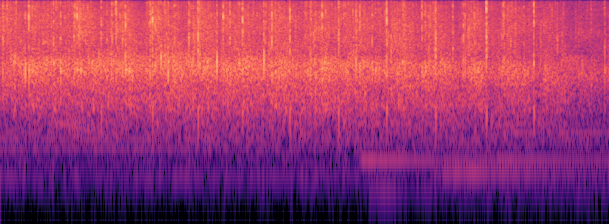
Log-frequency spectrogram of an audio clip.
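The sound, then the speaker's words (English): An audience applauds steadily, a dense wash of many hands clapping at an even loudness throughout, with a low sustained hum underneath and no voices. “Now, yeah, we can clap for this.”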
